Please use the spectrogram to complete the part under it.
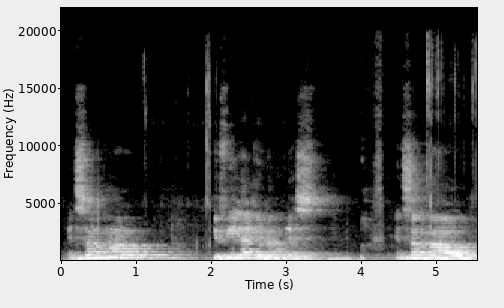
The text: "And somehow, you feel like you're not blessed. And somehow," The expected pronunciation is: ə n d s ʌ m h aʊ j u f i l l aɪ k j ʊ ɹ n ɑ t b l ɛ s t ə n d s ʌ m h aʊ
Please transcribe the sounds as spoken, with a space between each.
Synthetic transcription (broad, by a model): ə n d s ʌ m h aʊ j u f i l l aɪ k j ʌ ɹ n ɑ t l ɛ s ə n s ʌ m h aʊ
